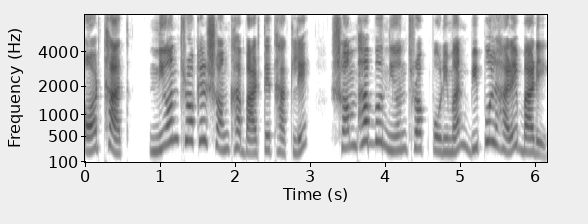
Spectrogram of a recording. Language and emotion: Bengali, neutral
